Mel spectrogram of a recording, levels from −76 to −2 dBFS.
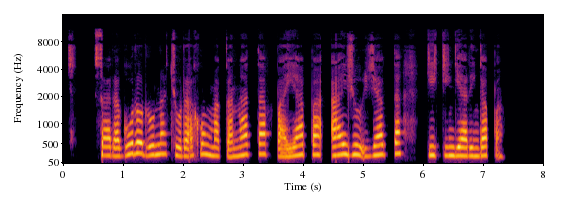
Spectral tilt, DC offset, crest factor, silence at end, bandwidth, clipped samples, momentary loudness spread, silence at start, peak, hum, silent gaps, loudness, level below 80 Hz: -6 dB/octave; under 0.1%; 14 dB; 0.65 s; 11.5 kHz; under 0.1%; 7 LU; 0.1 s; 0 dBFS; none; 0.24-0.52 s, 2.65-2.69 s, 3.51-3.55 s, 4.07-4.13 s, 4.37-4.45 s, 5.43-5.50 s, 5.92-6.06 s, 7.12-7.18 s; -14 LUFS; -58 dBFS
